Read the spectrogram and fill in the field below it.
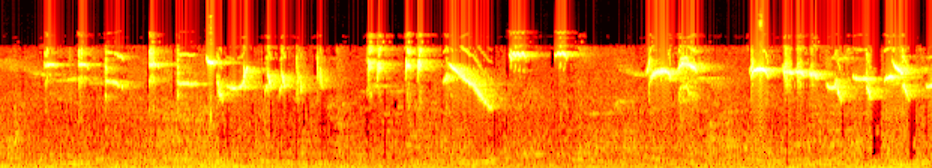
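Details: Greater green leafbird performing a magpie-robin fill-in song meant to prompt mute birds into singing; rapid sequences of high clipped whistles, a long falling slur, then rolling warbled phrases, nearly continuous.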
